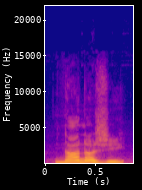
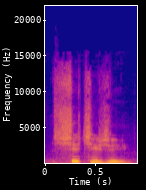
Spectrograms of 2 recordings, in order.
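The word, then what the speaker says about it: 七時: the name because seven the seven hours is not nanaji it's shichiji where did chichi come from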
